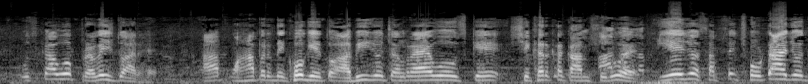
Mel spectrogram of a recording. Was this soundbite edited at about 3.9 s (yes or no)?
no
